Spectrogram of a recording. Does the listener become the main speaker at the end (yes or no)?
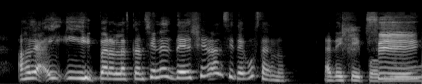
yes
